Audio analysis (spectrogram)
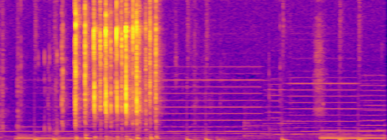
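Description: Keys tapped on a computer keyboard while entering a search, a fast flurry of close clicks followed by a few sparse taps, with a constant low hum behind.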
